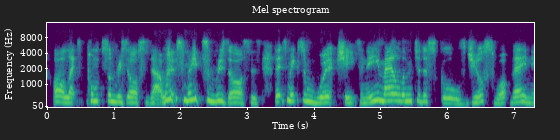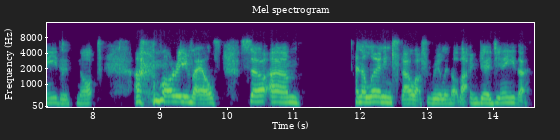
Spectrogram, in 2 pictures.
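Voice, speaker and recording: A woman's voice: mid-range voice, a little slow, dry recording. A woman in her thirties with a Yorkshire accent, a museum education leader talking informally and chattily to colleagues. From Yorkshire, England. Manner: friendly and chatty, with ums. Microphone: video call. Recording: dry, muffled video-call audio.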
